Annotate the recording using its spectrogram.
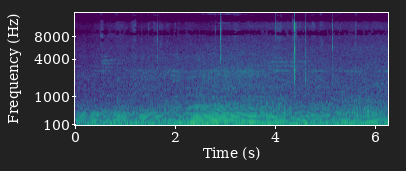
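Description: A motor vehicle engine running steadily, a low even hum, with a few sharp clicks as the small speakers are handled.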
